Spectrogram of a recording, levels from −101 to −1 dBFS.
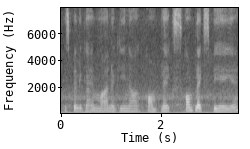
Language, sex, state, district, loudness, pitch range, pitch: Hindi, female, Bihar, Jahanabad, -25 LUFS, 190-215 Hz, 195 Hz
